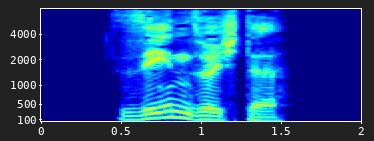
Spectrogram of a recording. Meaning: nominative/genitive/accusative plural of Sehnsucht
- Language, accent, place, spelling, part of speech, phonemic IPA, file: German, Germany, Berlin, Sehnsüchte, noun, /ˈzeːnzʏçtə/, De-Sehnsüchte.ogg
